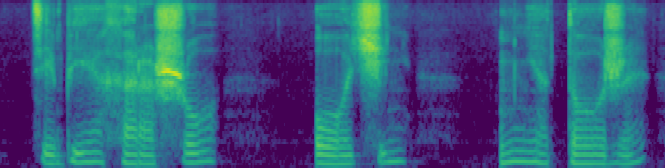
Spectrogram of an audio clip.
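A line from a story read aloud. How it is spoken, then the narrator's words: Whisper. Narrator (Russian): прошептала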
